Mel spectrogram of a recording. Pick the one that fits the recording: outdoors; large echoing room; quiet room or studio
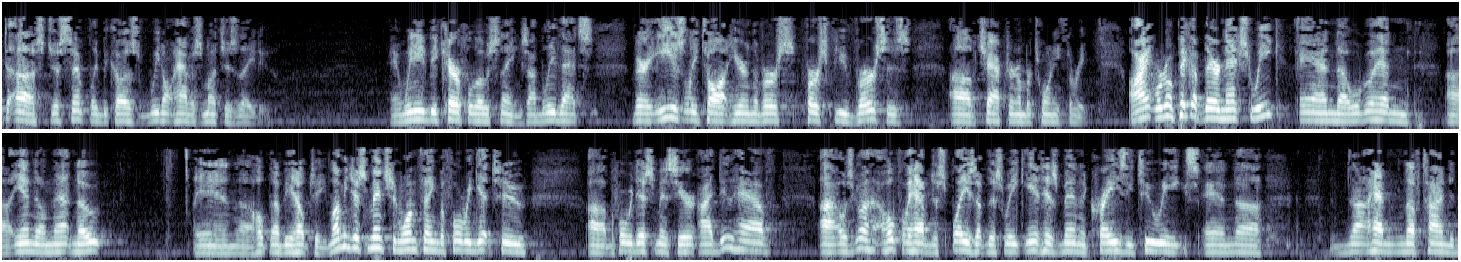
large echoing room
